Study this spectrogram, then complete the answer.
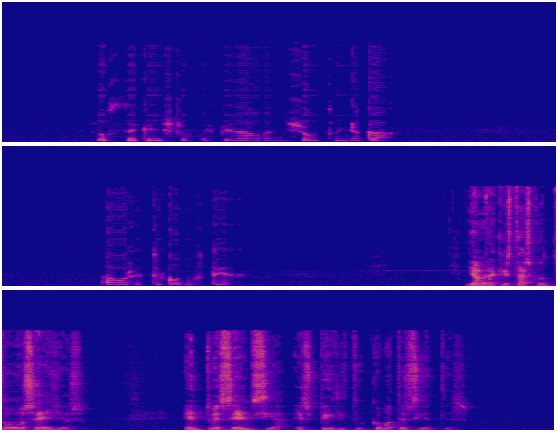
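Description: An elderly man speaks calmly over an online call, in short bursts.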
